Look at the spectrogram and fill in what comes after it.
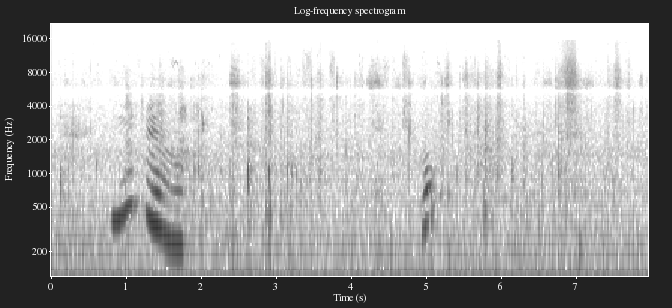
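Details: A Japanese Chin puppy from a litter lets out a sliding, descending whine, then a short rising squeak a few seconds later, while a person talks gently in the background.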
